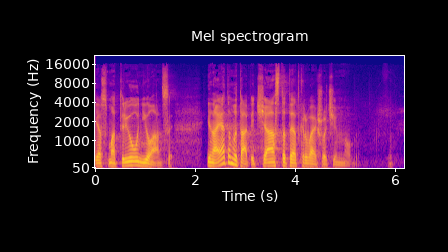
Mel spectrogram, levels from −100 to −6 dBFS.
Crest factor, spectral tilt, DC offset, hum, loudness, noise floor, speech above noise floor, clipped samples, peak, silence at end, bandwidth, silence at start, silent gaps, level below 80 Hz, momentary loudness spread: 20 dB; -4.5 dB/octave; under 0.1%; none; -21 LUFS; -60 dBFS; 39 dB; under 0.1%; -2 dBFS; 0.25 s; 16.5 kHz; 0 s; none; -50 dBFS; 13 LU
